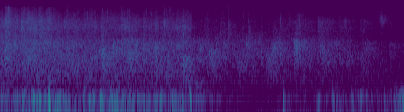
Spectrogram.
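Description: Footsteps and shuffling with scattered low knocks from handheld microphones being moved, over a faint hiss that slowly fades.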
